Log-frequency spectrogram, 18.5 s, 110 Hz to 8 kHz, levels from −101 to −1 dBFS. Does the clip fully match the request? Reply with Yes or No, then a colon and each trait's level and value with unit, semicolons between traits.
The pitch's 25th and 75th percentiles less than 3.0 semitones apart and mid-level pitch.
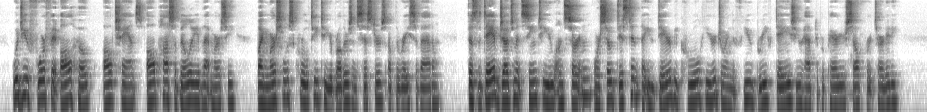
Yes: narrow, 2.4 semitones; medium, 160 Hz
